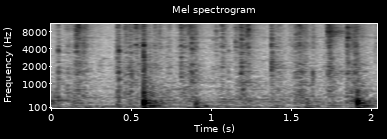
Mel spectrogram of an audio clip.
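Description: Block of hard white cheddar grated on a stainless steel box grater: quick, irregular rasping strokes, with a few sharper knocks, the loudest about half a second in and near the end.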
